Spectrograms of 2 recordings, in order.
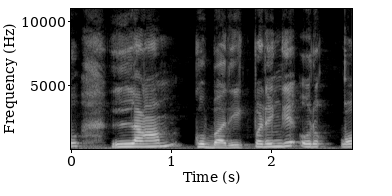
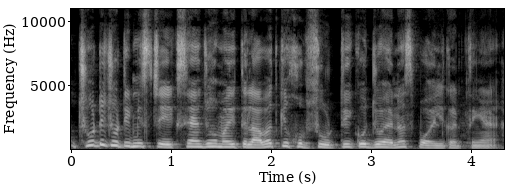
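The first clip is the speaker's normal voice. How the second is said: ordinary talk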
